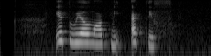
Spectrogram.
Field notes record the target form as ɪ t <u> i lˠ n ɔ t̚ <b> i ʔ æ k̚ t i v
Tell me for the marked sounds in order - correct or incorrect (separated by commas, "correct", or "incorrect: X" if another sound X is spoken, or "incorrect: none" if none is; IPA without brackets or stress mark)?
incorrect: w, correct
